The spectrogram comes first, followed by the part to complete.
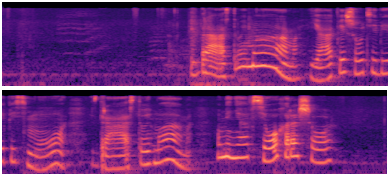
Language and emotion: Russian, positive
